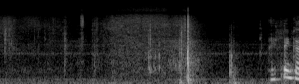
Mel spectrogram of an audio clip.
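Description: A paper sheet peels away from a plastic sheet with a crackle.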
